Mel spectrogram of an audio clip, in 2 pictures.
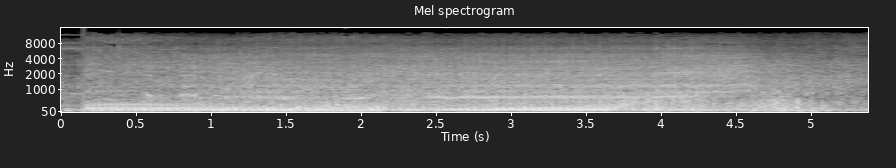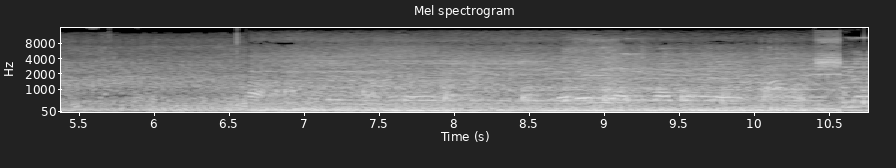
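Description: Riding on a two-wheeler: wind buffets the microphone in a heavy rumble, with the engine and street traffic beneath it. It eases off briefly about halfway through.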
